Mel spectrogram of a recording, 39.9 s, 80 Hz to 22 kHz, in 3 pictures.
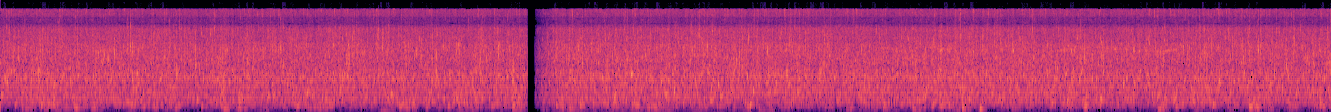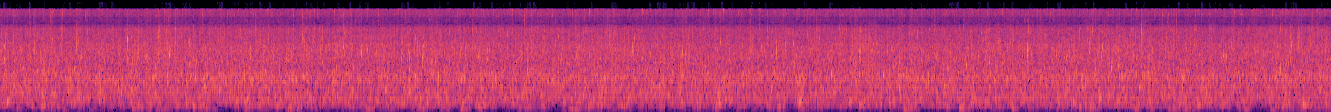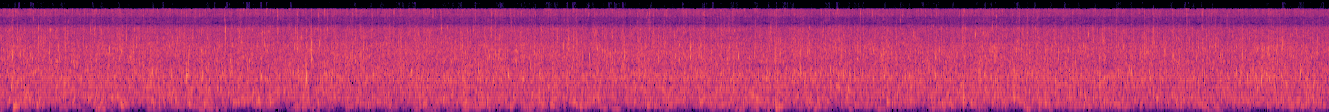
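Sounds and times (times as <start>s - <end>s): stream water babbling: 0.0s - 39.9s.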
